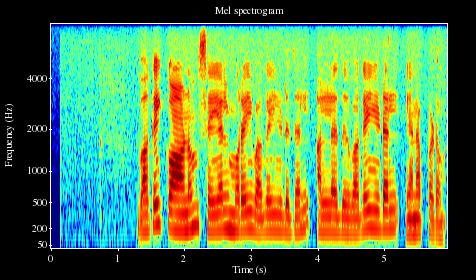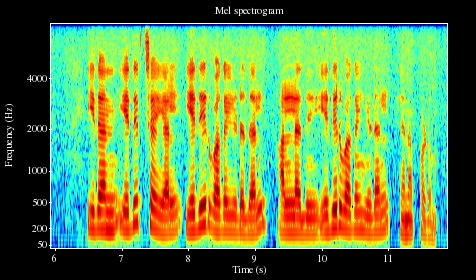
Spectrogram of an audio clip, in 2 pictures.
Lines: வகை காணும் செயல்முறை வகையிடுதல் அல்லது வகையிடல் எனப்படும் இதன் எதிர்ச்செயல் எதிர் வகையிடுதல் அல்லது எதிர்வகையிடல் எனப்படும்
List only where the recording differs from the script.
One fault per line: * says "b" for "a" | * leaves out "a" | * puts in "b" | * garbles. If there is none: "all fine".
all fine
